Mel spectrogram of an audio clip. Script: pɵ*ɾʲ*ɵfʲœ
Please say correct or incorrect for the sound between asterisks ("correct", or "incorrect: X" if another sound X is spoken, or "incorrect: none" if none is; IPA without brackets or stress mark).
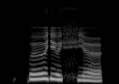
correct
